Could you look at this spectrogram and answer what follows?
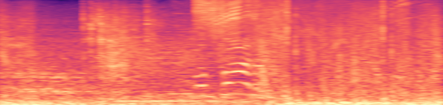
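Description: A Confringo fire spell from Hogwarts Legacy bursts in a loud booming blast, with crackling fiery noise and voices calling out over dense game combat sound.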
